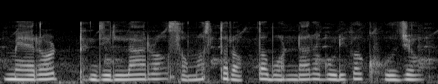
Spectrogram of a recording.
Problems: none marked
